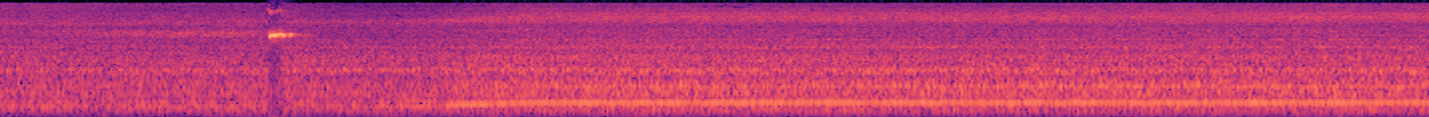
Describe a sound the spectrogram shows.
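A cloth rubs against a turning wooden piece.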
